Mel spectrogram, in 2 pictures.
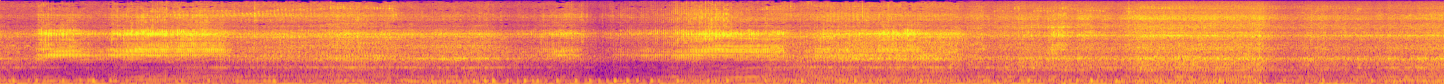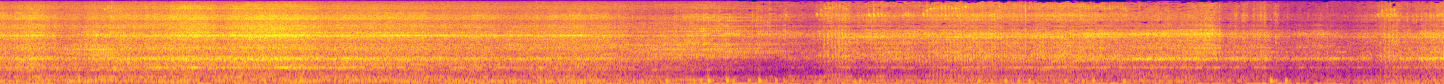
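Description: Motocross dirt bike engine running hard on a dirt track, its pitch rising and falling with the throttle as the bike speeds up on a straight and slows into a corner near the end, over a continuous low rumble of wind and ground noise.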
